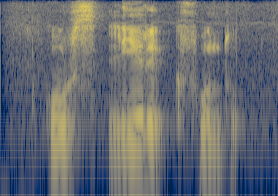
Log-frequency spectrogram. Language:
Russian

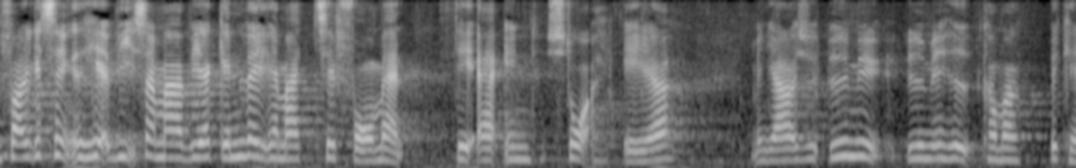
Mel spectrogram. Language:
Danish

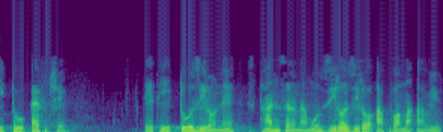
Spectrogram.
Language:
Gujarati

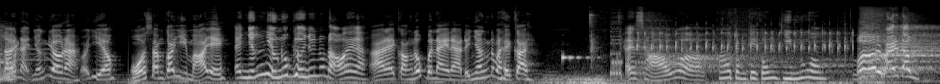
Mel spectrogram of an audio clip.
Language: Vietnamese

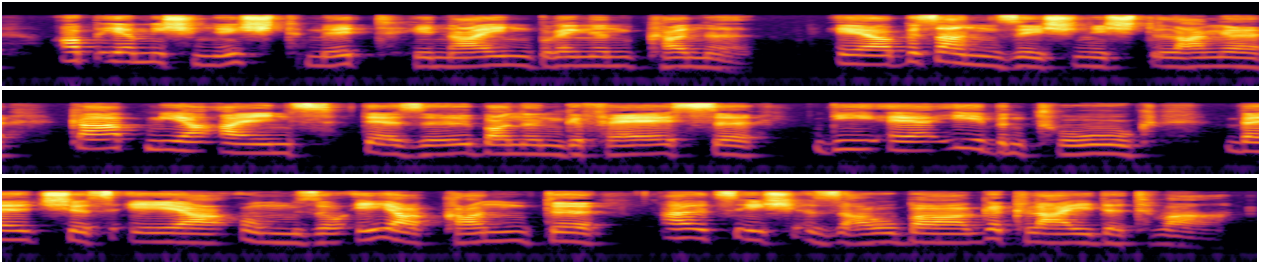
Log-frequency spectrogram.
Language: German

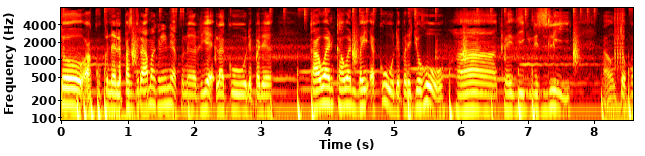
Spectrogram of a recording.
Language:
Malay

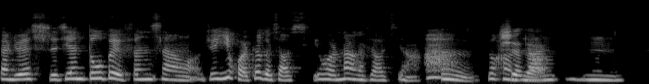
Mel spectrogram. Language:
Chinese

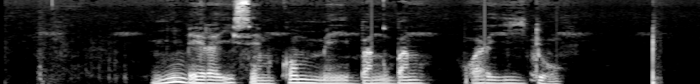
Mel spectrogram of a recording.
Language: Gbaya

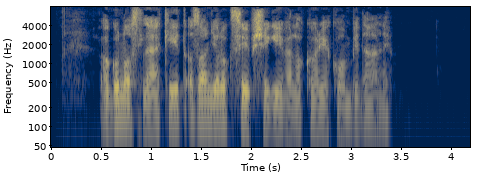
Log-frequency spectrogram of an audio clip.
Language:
Hungarian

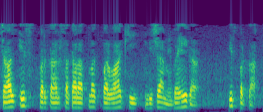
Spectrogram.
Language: Hindi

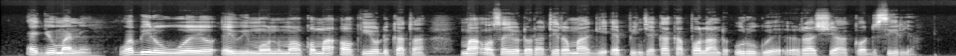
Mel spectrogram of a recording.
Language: Luo (Kenya and Tanzania)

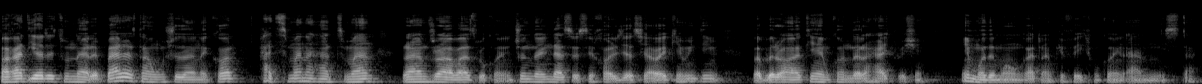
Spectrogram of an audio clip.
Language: Persian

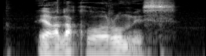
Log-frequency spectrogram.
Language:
Kabyle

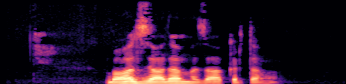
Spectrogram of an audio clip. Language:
Urdu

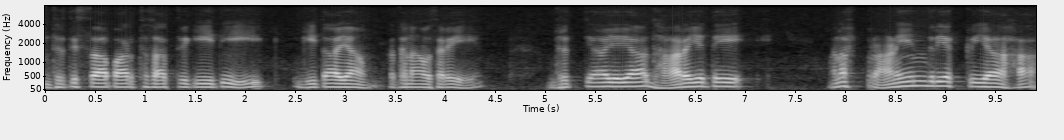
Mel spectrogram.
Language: Sanskrit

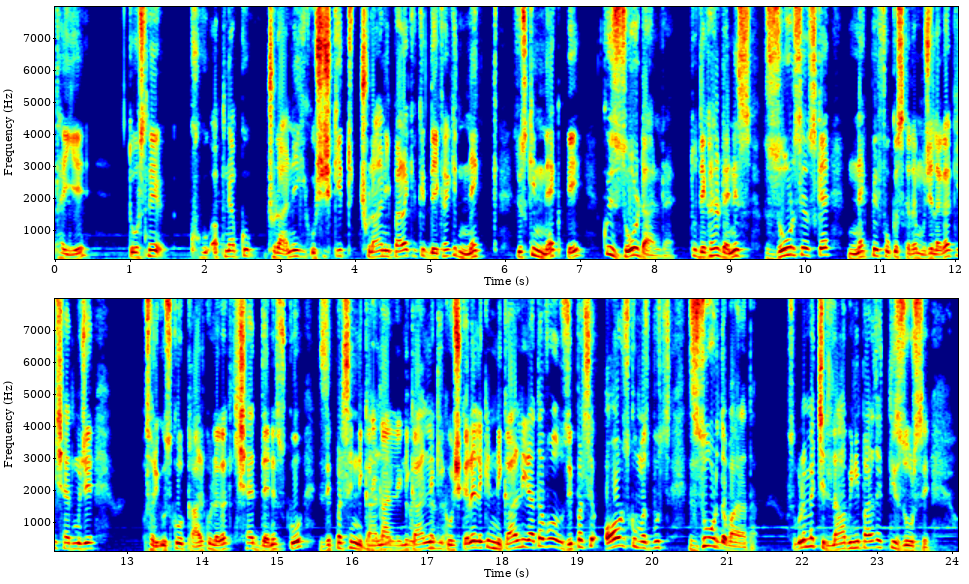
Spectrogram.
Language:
Urdu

